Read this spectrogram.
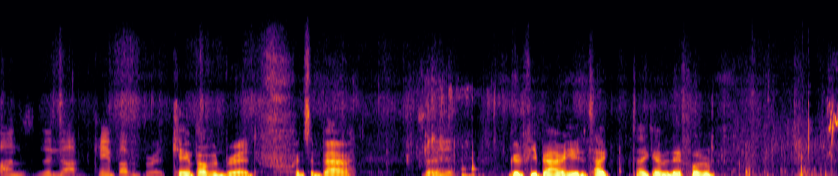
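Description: A man speaks close up, calmly.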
